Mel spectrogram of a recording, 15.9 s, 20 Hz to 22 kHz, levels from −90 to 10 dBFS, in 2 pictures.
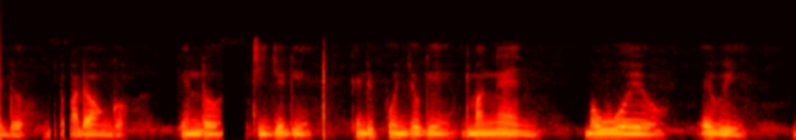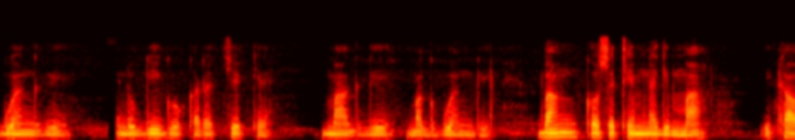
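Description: Brief warbles and quick drops to near silence break up the speech at 0.50 to 0.72 s, at 2.21 to 2.48 s just before "tijegi kendo ipuonjo", and at 9.04 to 9.14 s before "gigo kata chike". These are lost AMR speech frames. The first is scattered dips, and the second is a longer run that quickly drops to near silence before the voice returns rough. In each, the decoder held the last good pitch and vocal tract settings with shrinking gain. The lightly coded AMR-WB sound around them stays clear.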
